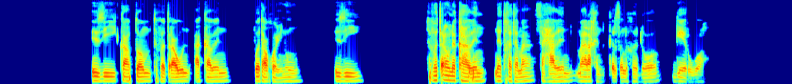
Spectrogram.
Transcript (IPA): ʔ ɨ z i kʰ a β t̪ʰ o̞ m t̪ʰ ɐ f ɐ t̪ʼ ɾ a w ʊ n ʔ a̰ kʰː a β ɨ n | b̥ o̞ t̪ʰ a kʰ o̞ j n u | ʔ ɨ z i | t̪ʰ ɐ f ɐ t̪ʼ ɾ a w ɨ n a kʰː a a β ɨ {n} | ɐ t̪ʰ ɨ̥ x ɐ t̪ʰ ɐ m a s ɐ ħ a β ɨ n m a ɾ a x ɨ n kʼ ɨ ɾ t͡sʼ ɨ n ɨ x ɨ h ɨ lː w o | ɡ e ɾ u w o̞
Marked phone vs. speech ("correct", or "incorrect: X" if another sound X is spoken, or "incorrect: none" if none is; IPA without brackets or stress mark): incorrect: nː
